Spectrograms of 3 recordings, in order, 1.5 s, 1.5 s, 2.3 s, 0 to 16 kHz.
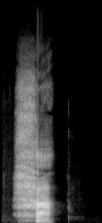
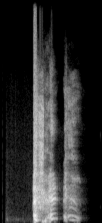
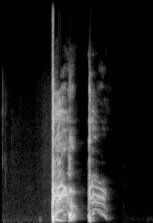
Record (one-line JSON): {"exhalation_length": "1.5 s", "exhalation_amplitude": 32767, "exhalation_signal_mean_std_ratio": 0.42, "three_cough_length": "1.5 s", "three_cough_amplitude": 32768, "three_cough_signal_mean_std_ratio": 0.38, "cough_length": "2.3 s", "cough_amplitude": 32768, "cough_signal_mean_std_ratio": 0.34, "survey_phase": "beta (2021-08-13 to 2022-03-07)", "age": "45-64", "gender": "Male", "wearing_mask": "No", "symptom_change_to_sense_of_smell_or_taste": true, "symptom_loss_of_taste": true, "symptom_onset": "3 days", "smoker_status": "Ex-smoker", "respiratory_condition_asthma": false, "respiratory_condition_other": false, "recruitment_source": "Test and Trace", "submission_delay": "1 day", "covid_test_result": "Positive", "covid_test_method": "RT-qPCR", "covid_ct_value": 16.3, "covid_ct_gene": "ORF1ab gene", "covid_ct_mean": 16.9, "covid_viral_load": "2800000 copies/ml", "covid_viral_load_category": "High viral load (>1M copies/ml)"}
